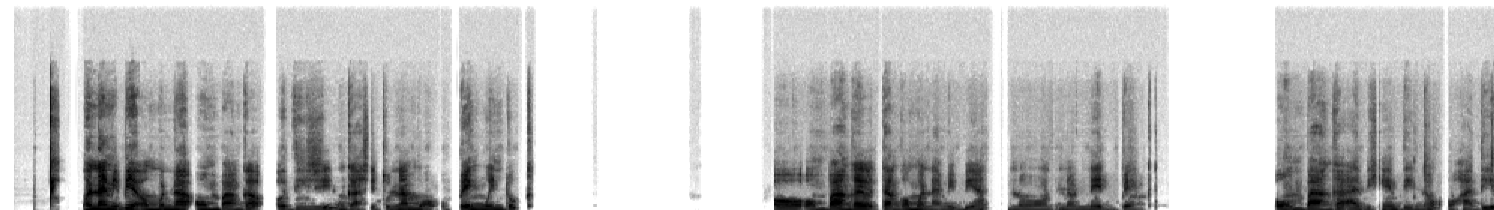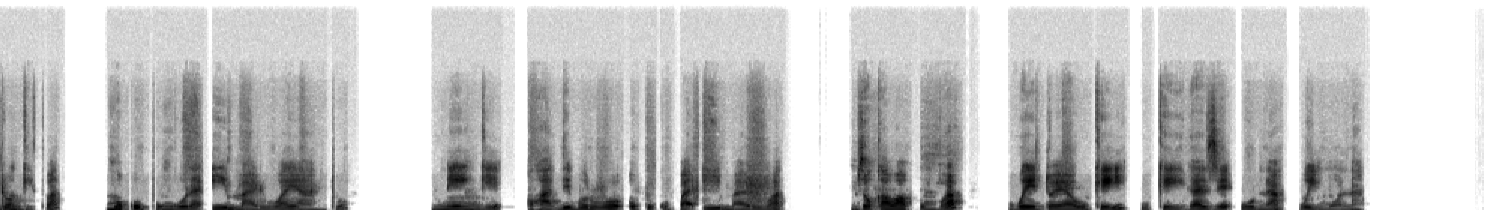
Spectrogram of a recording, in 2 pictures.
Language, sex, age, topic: Oshiwambo, female, 18-24, finance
